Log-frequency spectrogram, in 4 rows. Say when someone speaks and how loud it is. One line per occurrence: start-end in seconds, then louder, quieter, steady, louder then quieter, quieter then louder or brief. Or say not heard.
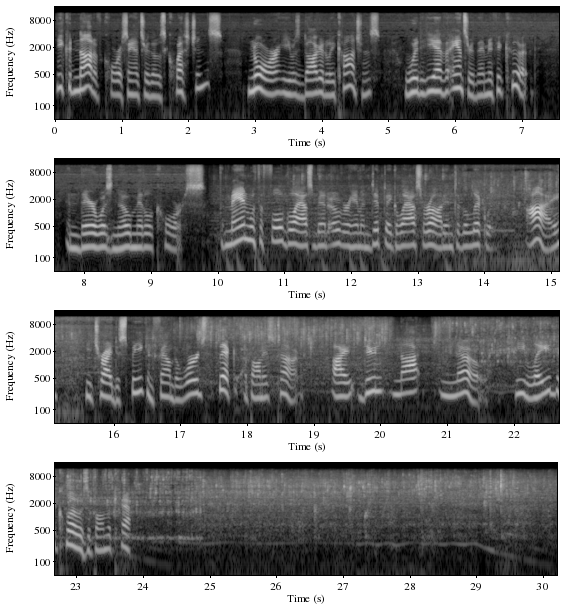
0.0-23.8 steady.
